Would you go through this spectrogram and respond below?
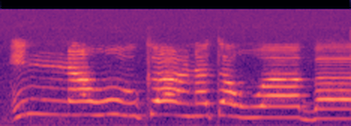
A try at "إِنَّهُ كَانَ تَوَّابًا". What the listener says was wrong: فهم ولا ما شاء الله but you done a mistake. إنه إن نون مشدد is غنا isn't it واجب غنا.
